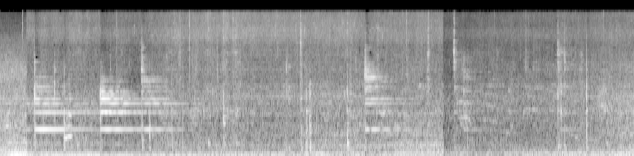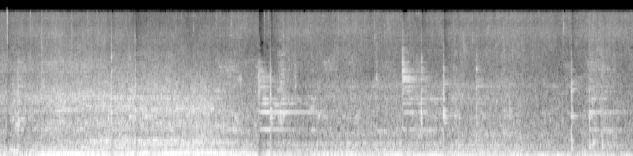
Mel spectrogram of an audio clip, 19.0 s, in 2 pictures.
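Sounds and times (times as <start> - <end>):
nuts sizzling in hot fat: 0.4 - 13.3
wooden spatula scraping metal pot: 18.0 - 19.0.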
